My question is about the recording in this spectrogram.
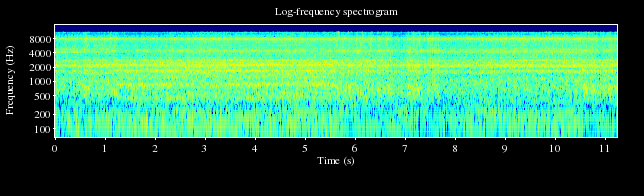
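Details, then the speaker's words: Running engine heard through a screwdriver held on the alternator: harsh, hissy metallic rattle with a fast ragged rhythm, likely a broken bearing letting the alternator's internals rub the housing off-centre. "yeah every time it starts to Rattle you can hear it big big time in here just magnified okay and that's how you check for a noise"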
